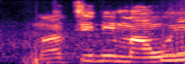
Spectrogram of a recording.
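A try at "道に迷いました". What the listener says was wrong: না স্যার মাচিনি না, মিচি।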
